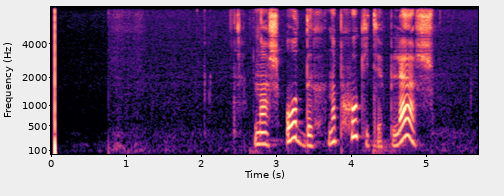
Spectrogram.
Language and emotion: Russian, positive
